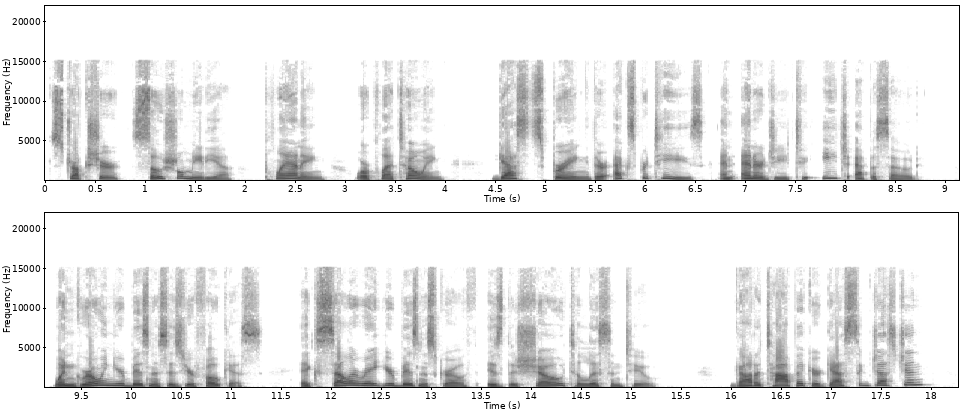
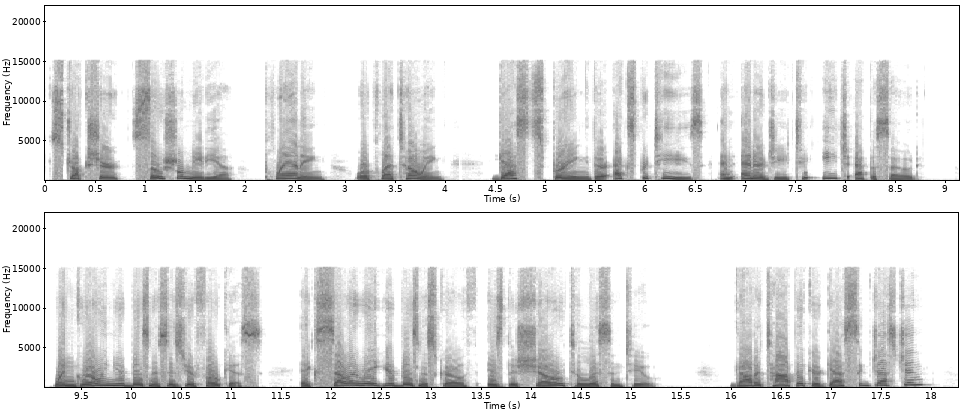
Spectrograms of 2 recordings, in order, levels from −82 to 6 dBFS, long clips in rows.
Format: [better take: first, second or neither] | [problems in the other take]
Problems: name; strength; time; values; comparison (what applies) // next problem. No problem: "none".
first | distortion; heavy; 6 dB below the speech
